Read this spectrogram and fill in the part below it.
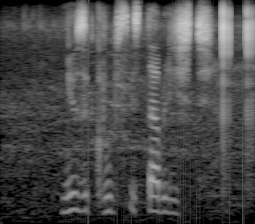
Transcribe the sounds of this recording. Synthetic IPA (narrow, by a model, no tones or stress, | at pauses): mjuzik̚ɡrupsɛstʼabliʃt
